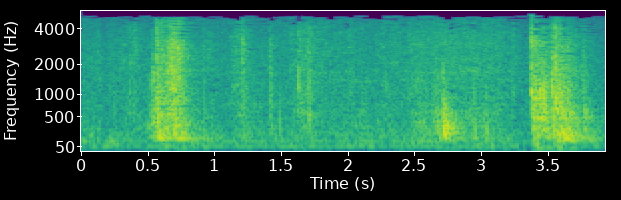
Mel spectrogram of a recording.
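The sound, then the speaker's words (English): A door opens with a few rough, scraping bursts spaced out over several seconds, moderately loud, with quiet background noise in between and no talking. “Well, open the door.”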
